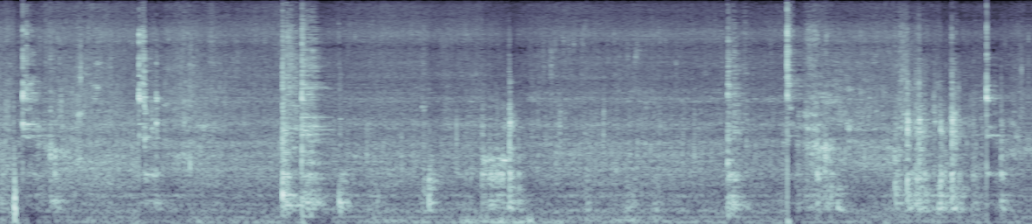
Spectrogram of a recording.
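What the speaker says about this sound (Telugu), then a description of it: "మటన్ వేసుకొని ఒక్కసారి తిప్పుకుందాం." Mutton pieces tossed with softened onions in a cooking pot, with repeated scraping and clanking stirs against the metal over a faint sizzle, close by and irregular.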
